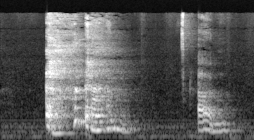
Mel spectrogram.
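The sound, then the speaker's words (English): Fairly loud coughing: two rough coughs in quick succession, then a short pause and one more harsh cough, with no talking. “I'm gonna cough.”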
